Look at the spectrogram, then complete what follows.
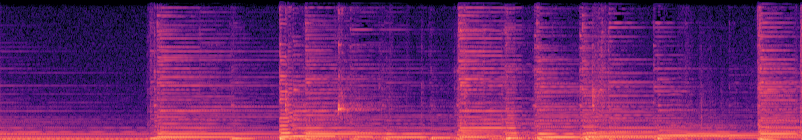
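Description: Background music played on a plucked string instrument, most likely acoustic guitar: chords ring and fade, and a new chord or note is struck every second or two.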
